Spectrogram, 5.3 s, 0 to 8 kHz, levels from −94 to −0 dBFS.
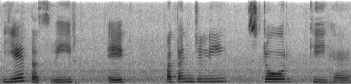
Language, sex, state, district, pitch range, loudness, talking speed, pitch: Hindi, female, Haryana, Jhajjar, 220-270 Hz, -18 LUFS, 80 wpm, 245 Hz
